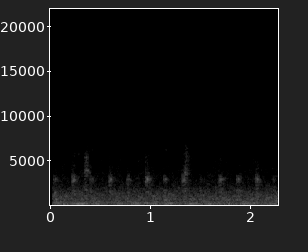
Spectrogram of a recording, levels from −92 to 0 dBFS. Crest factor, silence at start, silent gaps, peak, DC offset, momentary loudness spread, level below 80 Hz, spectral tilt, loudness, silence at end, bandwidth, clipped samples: 16 dB; 0.05 s; none; -44 dBFS; under 0.1%; 2 LU; -84 dBFS; -4 dB/octave; -61 LUFS; 0 s; 7.2 kHz; under 0.1%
